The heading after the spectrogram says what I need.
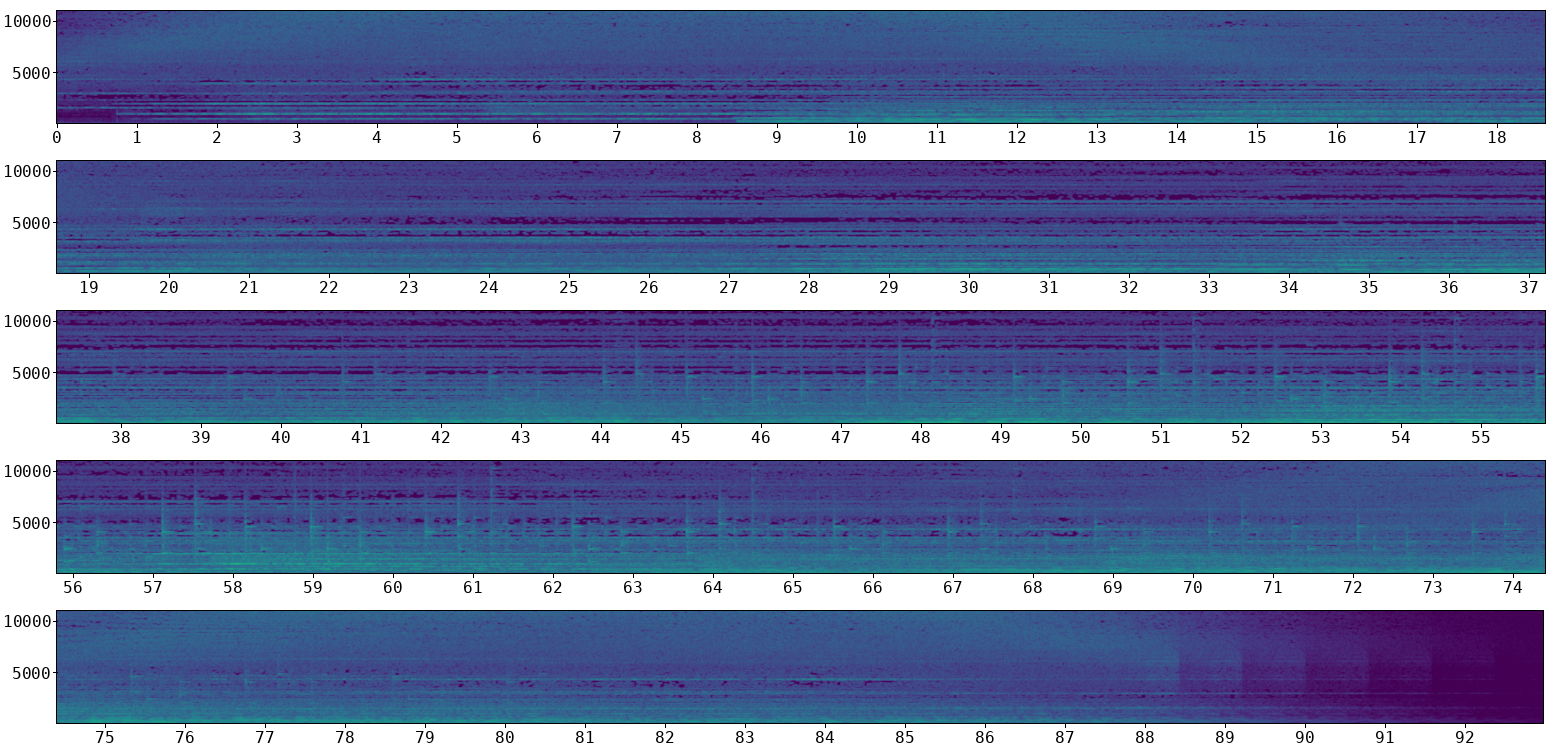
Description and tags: AMBIENT LIVE PLAY
ambient, pad, soundscape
